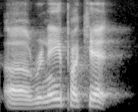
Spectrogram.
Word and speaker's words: Renee Paquette: It was convoluted where Renee Paquette, if I'm saying her name right, that's correct.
